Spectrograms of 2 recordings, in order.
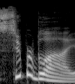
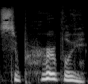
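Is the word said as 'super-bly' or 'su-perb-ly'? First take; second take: super-bly; su-perb-ly. First: The word is split as 'super' plus 'bly'. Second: The word is said as 'su-perb-ly'. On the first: The speaker calls it wrong. "A listener thought she was super bly" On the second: The speaker calls it right. "after the word superbly"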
